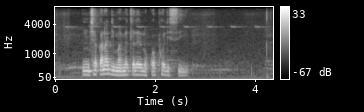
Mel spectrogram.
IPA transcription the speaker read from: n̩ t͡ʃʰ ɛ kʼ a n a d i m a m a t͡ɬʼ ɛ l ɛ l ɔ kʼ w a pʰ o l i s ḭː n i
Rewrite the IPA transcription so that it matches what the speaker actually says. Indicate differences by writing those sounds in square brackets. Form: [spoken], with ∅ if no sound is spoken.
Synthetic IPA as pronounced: n̩ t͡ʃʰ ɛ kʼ a n a d i m a m [ɛ] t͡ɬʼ ɛ l ɛ l ɔ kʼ w a pʰ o l i s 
